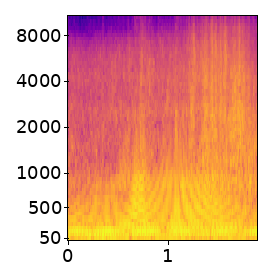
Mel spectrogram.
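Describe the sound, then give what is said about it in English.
An airplane flying, used as a sound effect: a steady, droning engine hum, full and even throughout, with a slight pulsing texture. “Yukon and the Bumble booked 4 tickets down to L.A. Business class for the prospector and his husband, coach for Rudolph and Hermie, of course.”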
